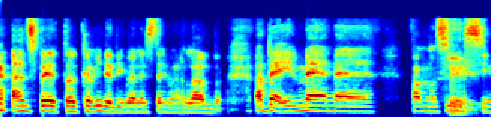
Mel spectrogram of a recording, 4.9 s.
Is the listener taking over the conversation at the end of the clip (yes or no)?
yes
